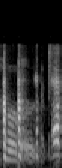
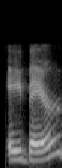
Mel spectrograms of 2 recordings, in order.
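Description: First: The name is said with an English pronunciation. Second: The name is said with a French pronunciation. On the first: "it's spelled Herbert. So I'm going to call him Herbert" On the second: "because it's French"

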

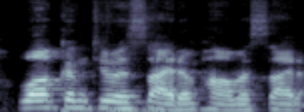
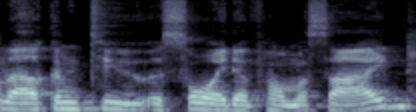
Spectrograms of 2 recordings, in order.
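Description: First: It is said in the speaker's natural accent. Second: It is said in a mixed British-Australian accent.

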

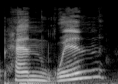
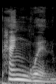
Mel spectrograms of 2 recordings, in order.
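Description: First: The first syllable has no ng sound. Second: The first syllable ends in an ng sound. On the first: The speaker calls it wrong. "We don't go penguin" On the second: The speaker calls it right. "We pronounce it penguin"

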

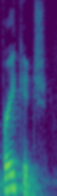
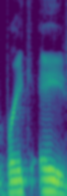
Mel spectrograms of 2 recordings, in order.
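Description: First: The ending sounds like a short 'ij'. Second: The ending sounds like the word 'age'. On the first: It is read as one ordinary word. "it's just easier to say Breakage" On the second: It is read as two separate words. "I believe is how they pronounce it here"

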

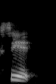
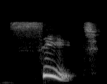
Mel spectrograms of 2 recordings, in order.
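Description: First: It is said in a disengaged, flat way. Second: It is said in an engaged, warm way.

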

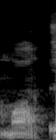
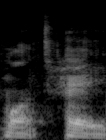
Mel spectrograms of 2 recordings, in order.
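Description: First: The name ends with an 'ee' vowel. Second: The name ends with an 'ay'-like vowel. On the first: The speaker calls it wrong. "not Monty" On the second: The speaker calls it right. "that makes it more of an A sound"

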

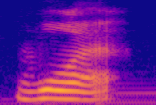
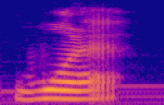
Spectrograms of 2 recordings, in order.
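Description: First: The middle t becomes a glottal stop. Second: The same.

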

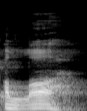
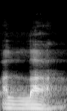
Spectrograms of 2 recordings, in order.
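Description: First: The final h sound is clearly heard. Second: The final h sound is dropped. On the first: The speaker calls it right. "Jadi wajib diperjelas haknya sehingga menjadi Allah" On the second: The speaker calls it wrong. "Tidak boleh kemudian seseorang membaca Allah"

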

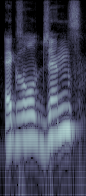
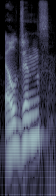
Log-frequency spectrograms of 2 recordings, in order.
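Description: First: The name begins with an 'eks' sound. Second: The name begins with an 'el' sound. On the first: "If so, it's Exelgens" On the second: "Without it is Elgens"

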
